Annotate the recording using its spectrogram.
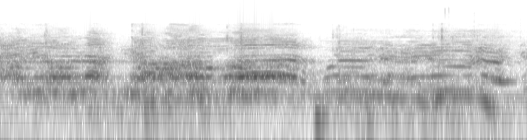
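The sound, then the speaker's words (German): A group of young Palestinian men in the old town of Nablus in the West Bank chants loudly in unison, calling for Yasser Arafat, their voices rising and falling in a steady rhythmic call, a dense, continuous crowd sound. “Junge Palästinenser in der Altstadt von Nablus rufen nach Yasser Arafat.”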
